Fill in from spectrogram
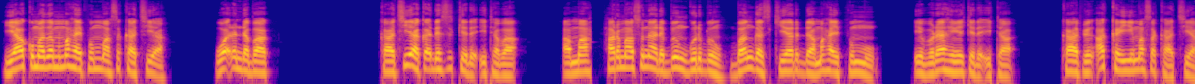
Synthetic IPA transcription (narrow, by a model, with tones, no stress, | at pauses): jaː˦kʷʊ˦ma˦zɐ˦ma˦ma˦ɦa˨jɸɪ˦mːaː˨suː˦kaː˨t͡ʃɪ˦jaː˨ | wɐ˦ɗɐ˨nda˨ba˨ | kaː˨t͡ʃɪ˦jaː˨ka˦deː˦s̬ʊ˦kʲeː˨da˨ʔɪ˦ta˦ba˦ʔ | ʔa˨mːaː˦ha˦rmaː˦sʊ˦naː˨da˨bɪ˦ŋɡʷʊ˦rbɪ˨mbɐ˦ŋɡɐ˨skʲɪ˦jɐ˦rda˨ma˦ɦa˨jɸɪ˦mːu˨ | ʔɪ˨bɾaː˦ɦɪ˨mjɐ˦kʲeː˨da˨ʔɪ˦ta˦ | kaː˨ɸɪ˦ŋʔa˦ka˨ji˦mɐ˦sa˨kaː˨t͡ʃɪ˦ja̰ː˨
